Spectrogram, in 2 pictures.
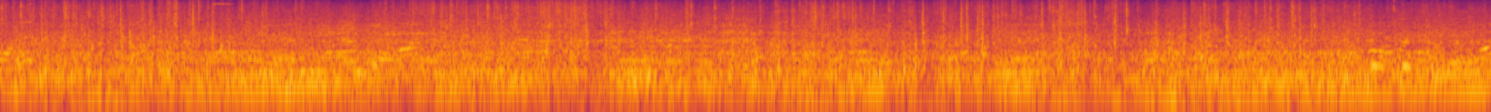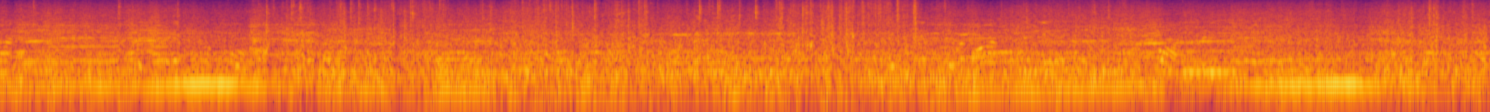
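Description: Gravel and stones rattle and crackle against the underside of the car.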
